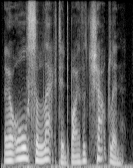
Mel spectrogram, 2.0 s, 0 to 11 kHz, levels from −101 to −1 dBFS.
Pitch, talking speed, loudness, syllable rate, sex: 145 Hz, 210 wpm, -17 LUFS, 6.2 syllables/s, male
